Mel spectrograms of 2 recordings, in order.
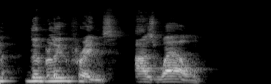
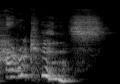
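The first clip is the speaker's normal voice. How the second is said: slow, much higher, disbelieving scorn; higher scornful repeat; 11 semitones higher, 5 dB quieter, slower than usual. Real, not acted. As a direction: repeat it higher, dripping with contempt. Scornful verdict on the manager.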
